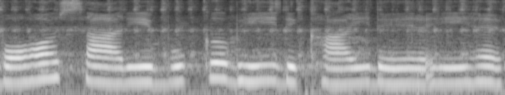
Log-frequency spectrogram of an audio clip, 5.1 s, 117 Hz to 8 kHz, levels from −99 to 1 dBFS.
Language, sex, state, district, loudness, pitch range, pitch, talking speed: Hindi, female, Madhya Pradesh, Dhar, -16 LUFS, 200-220 Hz, 205 Hz, 95 wpm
